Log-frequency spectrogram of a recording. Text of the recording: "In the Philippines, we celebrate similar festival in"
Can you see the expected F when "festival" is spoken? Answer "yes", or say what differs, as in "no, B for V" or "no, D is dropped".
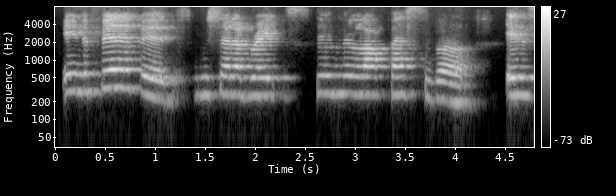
yes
